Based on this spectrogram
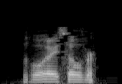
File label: "voice-over", English; nouns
